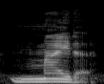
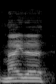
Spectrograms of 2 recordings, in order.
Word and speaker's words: Maida: So, you shouldn't say Maida, you should say Maida. Okay? I'm not going to fault you if you're British and you say that way, but if you're if you're not British, go ahead and and and pronounce it Maida, unless you don't want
